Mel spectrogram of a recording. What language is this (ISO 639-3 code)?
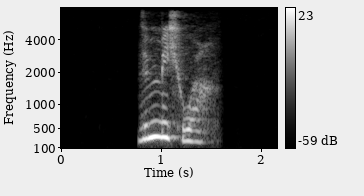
kab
